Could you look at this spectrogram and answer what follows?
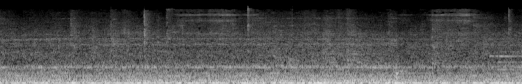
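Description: Steady low rumble of background noise with a constant mid-pitched hum running through it, and a few faint light clicks.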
